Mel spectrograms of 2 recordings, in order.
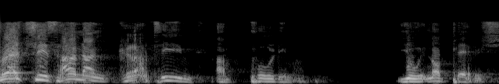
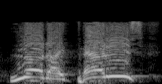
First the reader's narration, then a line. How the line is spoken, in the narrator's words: he cried out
